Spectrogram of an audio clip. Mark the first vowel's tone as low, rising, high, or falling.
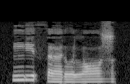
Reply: high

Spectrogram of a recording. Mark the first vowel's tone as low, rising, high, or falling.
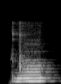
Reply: high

